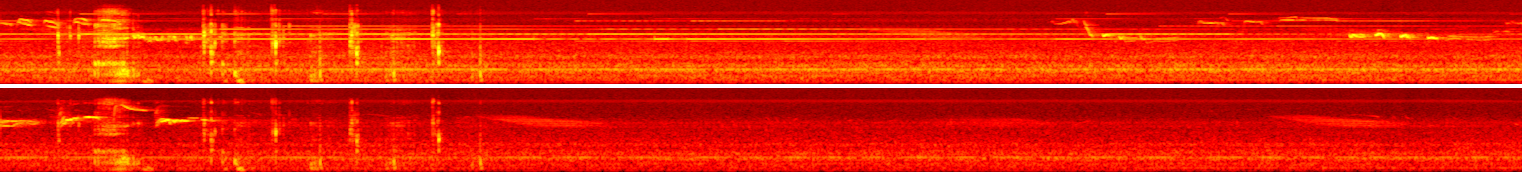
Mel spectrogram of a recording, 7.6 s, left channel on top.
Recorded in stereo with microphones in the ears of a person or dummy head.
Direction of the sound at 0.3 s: 45° left (ahead or behind).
